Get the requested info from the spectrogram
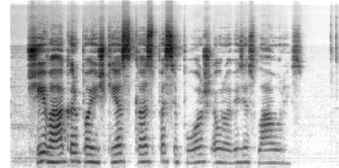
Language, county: Lithuanian, Tauragė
